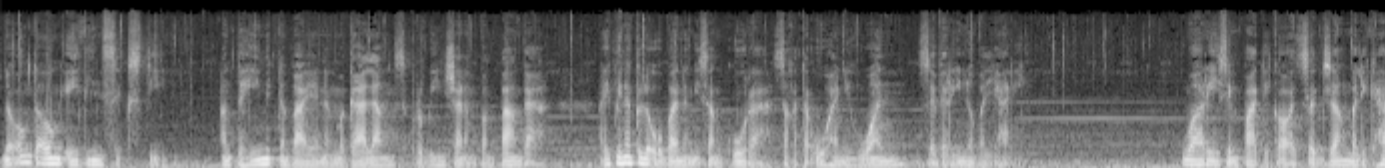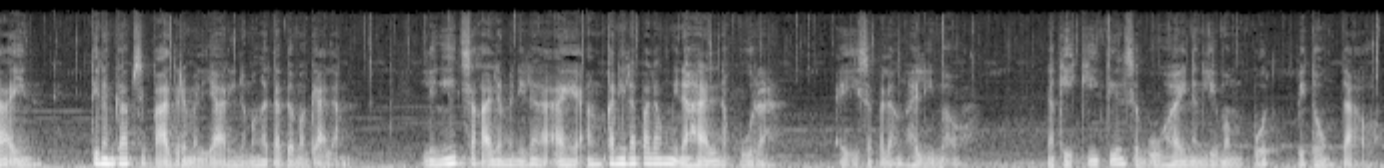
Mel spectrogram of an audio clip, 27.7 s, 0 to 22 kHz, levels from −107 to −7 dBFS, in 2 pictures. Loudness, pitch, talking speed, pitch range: -23 LUFS, 90 Hz, 130 wpm, 80-110 Hz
